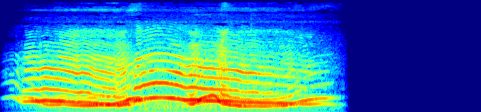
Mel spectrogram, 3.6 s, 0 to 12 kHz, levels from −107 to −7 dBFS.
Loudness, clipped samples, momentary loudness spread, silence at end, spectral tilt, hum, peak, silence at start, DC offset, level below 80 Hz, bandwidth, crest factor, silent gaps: -23 LUFS; under 0.1%; 9 LU; 1.1 s; -8 dB/octave; none; -10 dBFS; 0.1 s; under 0.1%; -70 dBFS; 9 kHz; 14 dB; none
